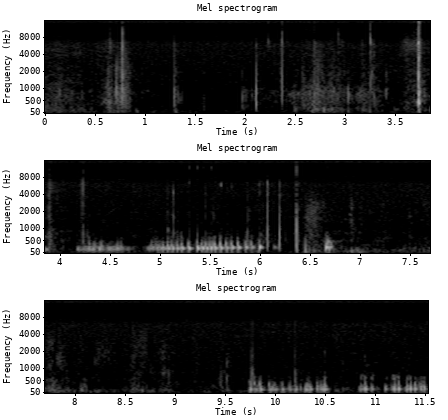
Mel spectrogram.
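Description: Low gurgling and rumbling bursts from an empty stomach, with quiet gaps between them; ordinary bowel sounds.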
